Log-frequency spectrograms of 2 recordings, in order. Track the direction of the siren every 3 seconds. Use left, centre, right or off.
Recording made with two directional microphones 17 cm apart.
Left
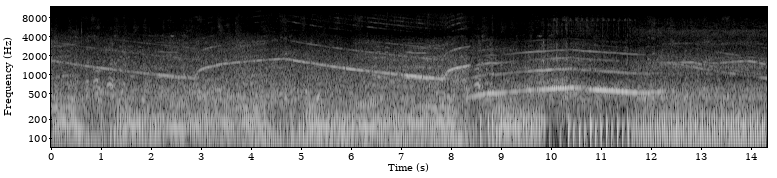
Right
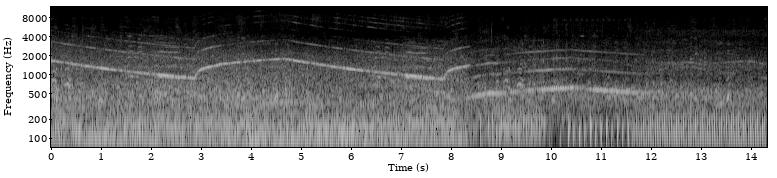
right, right, centre, left, left.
